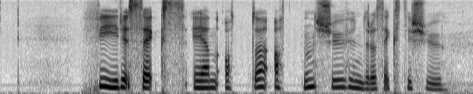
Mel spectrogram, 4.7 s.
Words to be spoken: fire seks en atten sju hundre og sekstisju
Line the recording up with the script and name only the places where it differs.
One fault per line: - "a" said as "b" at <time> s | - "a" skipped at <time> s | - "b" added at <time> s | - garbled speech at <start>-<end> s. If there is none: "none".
- "åtte" added at 2.3 s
